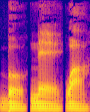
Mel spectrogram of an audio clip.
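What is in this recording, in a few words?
"bonewa", concatenated syllables; Affixing experiment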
